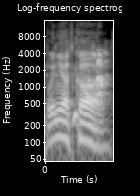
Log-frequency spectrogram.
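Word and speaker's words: Bunyodkor: I was going to say Bunny Koder. Is that Bunyot the name of the team? – There we go. Bunyot Kor.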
